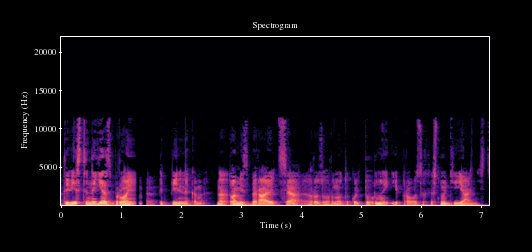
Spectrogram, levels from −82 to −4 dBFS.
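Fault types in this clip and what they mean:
Low-delay AAC compression: The whole speech clip sounds rough and grainy, with noise filling the gaps between voice harmonics and a thin, synthetic top band. This is likely short-frame AAC-ELD coding, and the clear damage fits a bitrate around 32 kbps.
AAC frame loss with concealment: The decoder rebuilt missing frames from earlier spectrum, leaving smeared, noisy, phasey patches at 1.13 to 1.48 s (about 260 ms lost over 280 ms, longest run roughly 150 ms), 2.67 to 2.85 s (100 ms) and 5.09 to 5.23 s (80 ms).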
